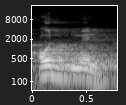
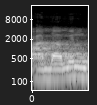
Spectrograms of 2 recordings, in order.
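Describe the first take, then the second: First: The word starts with a 'u' vowel. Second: The word starts with an 'a' vowel. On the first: "Mentang-mentang sini ada domah tadi baca udmin boleh" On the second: "adamin lebih enak"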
